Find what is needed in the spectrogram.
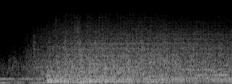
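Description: A steady rumbling noise starts about half a second in and holds, over background music with sustained low tones.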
